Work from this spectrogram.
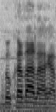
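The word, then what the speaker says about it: Botkoveli: Monsieur Bokavala. That is the correct way to pronounce the name.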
